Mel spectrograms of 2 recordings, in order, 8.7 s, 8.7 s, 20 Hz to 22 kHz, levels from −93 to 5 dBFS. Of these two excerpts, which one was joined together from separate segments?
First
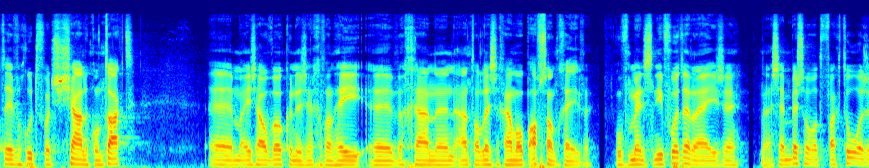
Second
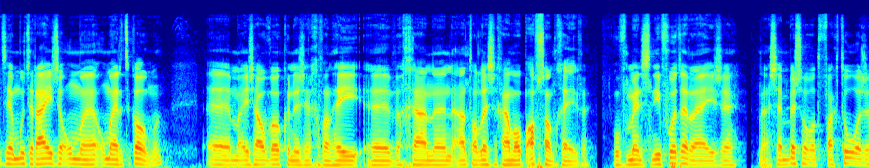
second; 1 cut; at 2.0 s

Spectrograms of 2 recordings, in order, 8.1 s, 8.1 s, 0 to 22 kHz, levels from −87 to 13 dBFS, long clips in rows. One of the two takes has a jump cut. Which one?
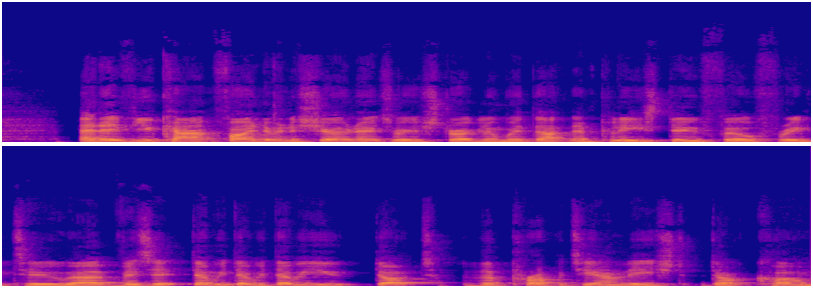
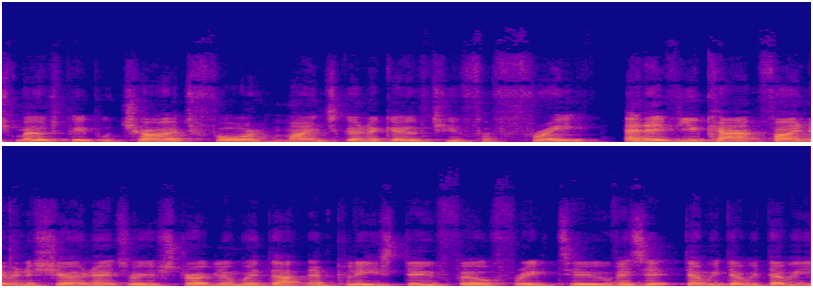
second; 2 cuts; at 3.0 s, 7.1 s

